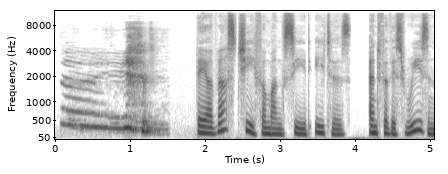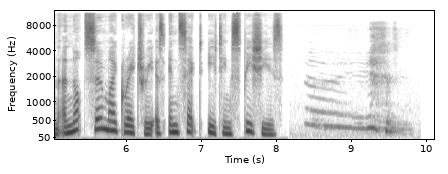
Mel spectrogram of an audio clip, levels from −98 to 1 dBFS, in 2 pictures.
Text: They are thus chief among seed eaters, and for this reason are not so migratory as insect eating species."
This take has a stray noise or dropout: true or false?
true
